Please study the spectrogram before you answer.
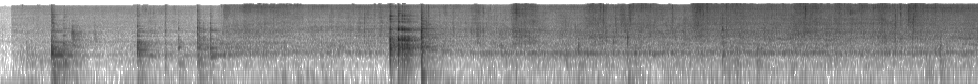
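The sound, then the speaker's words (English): Minced meat stirred as it fries in a pan gives a steady, bright sizzle. A few sharp scrapes and clinks come early, with one louder knock near the middle, before the frying settles into a continuous hiss. “And stir in the meat until it changes color.”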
